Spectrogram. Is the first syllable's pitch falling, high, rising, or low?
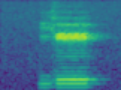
high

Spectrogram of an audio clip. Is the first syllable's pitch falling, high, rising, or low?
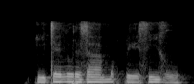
low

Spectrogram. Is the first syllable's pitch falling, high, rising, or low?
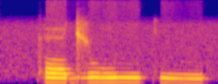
low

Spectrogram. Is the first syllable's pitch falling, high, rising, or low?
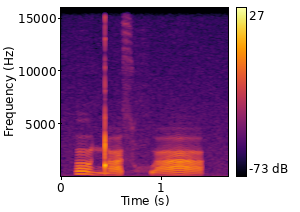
falling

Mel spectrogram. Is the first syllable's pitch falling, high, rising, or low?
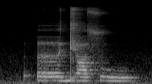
low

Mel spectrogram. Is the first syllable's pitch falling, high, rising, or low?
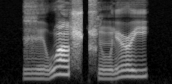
low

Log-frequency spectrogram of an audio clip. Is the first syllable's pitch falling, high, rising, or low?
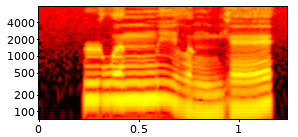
high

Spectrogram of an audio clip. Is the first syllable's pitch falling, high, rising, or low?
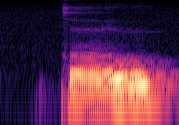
rising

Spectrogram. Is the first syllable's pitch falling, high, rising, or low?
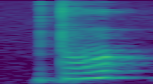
rising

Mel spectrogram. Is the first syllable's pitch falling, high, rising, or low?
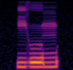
high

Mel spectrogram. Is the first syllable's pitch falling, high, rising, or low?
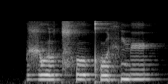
low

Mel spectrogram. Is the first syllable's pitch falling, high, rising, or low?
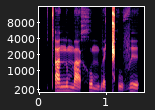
high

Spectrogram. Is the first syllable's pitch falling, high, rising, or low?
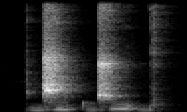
falling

